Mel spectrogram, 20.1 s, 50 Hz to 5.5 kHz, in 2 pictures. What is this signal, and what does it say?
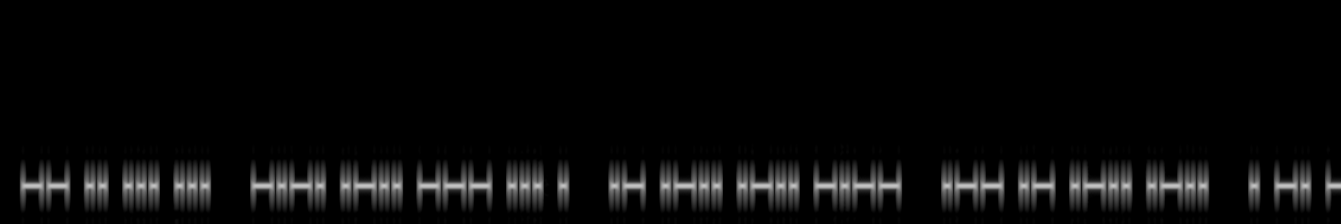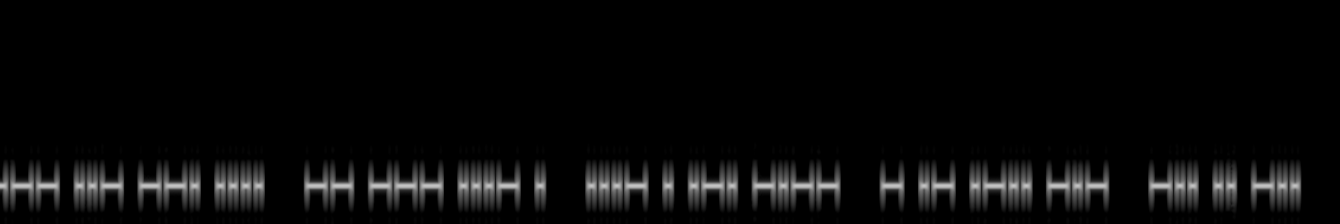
Morse code, heard as a keyed tone, about 25 wpm, 500 Hz. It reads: MISS CLOSE ALLY WALL ENOUGH MOVE VERY TALK DID
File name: 632 words / 632 Words 25WPM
